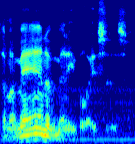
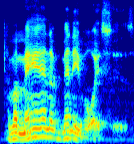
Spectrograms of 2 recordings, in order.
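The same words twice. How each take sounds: First: Much lower and softer; low, soft second take; quiet low take. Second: Said in the usual way. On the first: Shown as a demonstration. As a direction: drop the voice right down.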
